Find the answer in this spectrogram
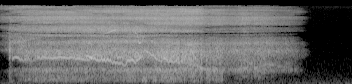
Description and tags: dying monster
creature, Zombie, death, horror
